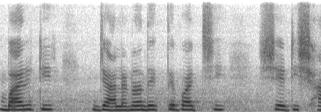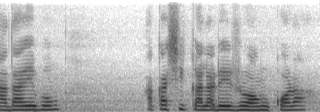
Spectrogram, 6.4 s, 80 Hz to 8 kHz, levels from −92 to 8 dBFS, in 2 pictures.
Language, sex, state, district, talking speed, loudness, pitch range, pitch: Bengali, female, West Bengal, Cooch Behar, 105 wpm, -16 LUFS, 265-280 Hz, 275 Hz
